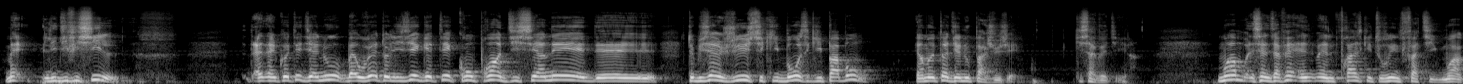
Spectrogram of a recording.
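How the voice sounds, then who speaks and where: Older preacher. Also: male voice, darkish tone. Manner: shifts between spoken pitches, slowing for emphasis. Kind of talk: Lenten sermon to camera. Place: small studio before a blue backdrop, seated at a table. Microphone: table microphone on a stand.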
